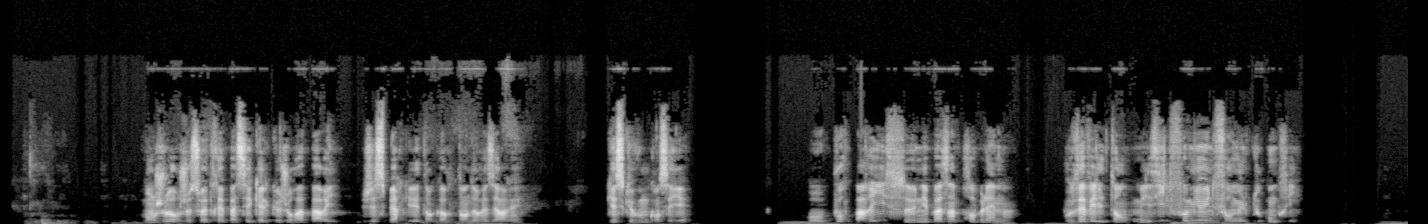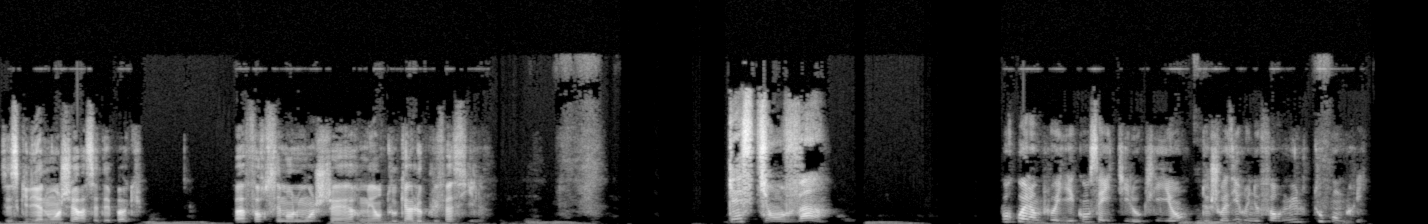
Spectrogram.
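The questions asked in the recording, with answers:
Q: Pourquoi l'employé conseille-t-il au client de choisir une formule tout compris ?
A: C'est le plus facile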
